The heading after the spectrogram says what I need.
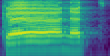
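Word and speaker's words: كانت: Kaf langsung Inka Inka kemudian kanat pada lafal Ka ada Mad thii yaitu fathah bertemu Alif kemudian Nat yaitu adanya ta sukun maka harus ada hamasnya kanat kemudian tapi sedikit saja jangan banyak jangan kanat ya enggak tapi dia kanat sedikit kemudian illa kembali lagi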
